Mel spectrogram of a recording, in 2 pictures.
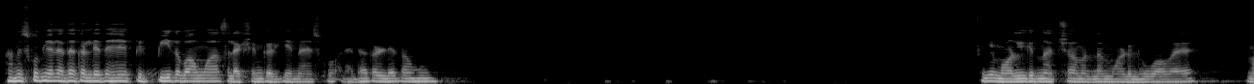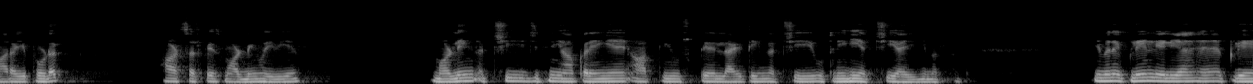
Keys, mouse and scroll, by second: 0.2-0.6 ctrl+KP_Subtract, 1.8 middle click, 2.5 KP_Decimal, 3.2-5.1 middle drag, 7.5-8.2 scroll down 10, 8.2-9.3 middle drag, 9.3 scroll down 2, 10.8 drag, 11.0 scroll down 1, 11.3 middle click, 11.8 click, 12.4 click, 14.7-21.2 drag, 23.8-24.6 drag.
